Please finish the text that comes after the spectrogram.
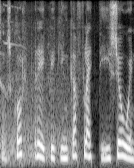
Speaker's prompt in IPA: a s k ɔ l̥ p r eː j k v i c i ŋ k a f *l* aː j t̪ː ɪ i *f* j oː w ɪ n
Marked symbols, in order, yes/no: yes, no

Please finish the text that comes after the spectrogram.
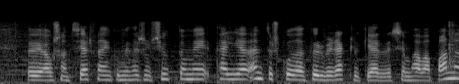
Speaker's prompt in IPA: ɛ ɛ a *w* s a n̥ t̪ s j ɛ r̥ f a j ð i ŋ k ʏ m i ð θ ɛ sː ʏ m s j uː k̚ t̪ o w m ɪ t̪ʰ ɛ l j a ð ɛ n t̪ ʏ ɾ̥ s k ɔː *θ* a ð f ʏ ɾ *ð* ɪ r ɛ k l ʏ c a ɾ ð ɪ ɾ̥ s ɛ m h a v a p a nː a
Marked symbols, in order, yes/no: yes, no, no

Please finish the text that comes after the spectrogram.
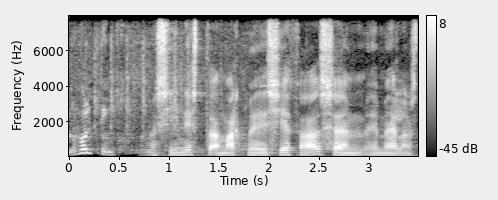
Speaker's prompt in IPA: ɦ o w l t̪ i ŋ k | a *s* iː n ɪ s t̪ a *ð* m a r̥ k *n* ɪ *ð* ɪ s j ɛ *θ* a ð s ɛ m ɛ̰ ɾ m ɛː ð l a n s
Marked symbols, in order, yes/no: yes, yes, no, yes, yes

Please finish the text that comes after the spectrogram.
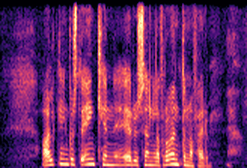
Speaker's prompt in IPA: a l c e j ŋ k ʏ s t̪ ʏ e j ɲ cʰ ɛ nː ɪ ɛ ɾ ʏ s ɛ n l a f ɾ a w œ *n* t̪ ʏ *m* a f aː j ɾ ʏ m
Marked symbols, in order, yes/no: yes, no

